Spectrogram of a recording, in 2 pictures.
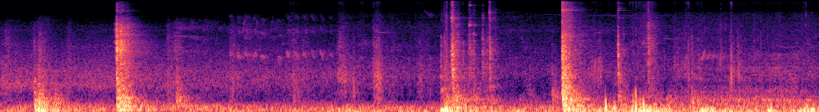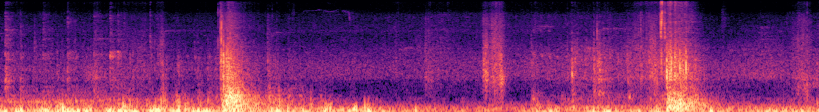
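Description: Rear ramp door of an enclosed car trailer being unlatched and lowered by hand: a series of separate metal clanks and knocks from the latches and hinges, with the loudest, ringing clanks about two-thirds of the way through and near the end as the ramp comes down.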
